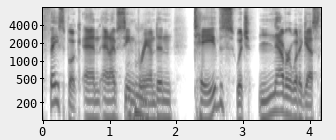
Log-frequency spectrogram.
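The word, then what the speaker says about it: Toews: And I've seen Brandon Taves, which never would have guessed that's how you pronounce his last name until you told me.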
